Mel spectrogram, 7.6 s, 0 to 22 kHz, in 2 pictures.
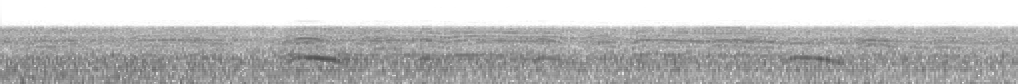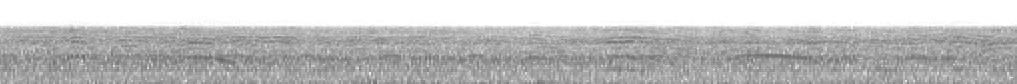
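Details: On Kabushima after fireworks, 2 August 2012, a black-tailed gull colony keeps up a steady murmur of mewing calls, with a few clearer downslurred cries standing out near the start and middle.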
